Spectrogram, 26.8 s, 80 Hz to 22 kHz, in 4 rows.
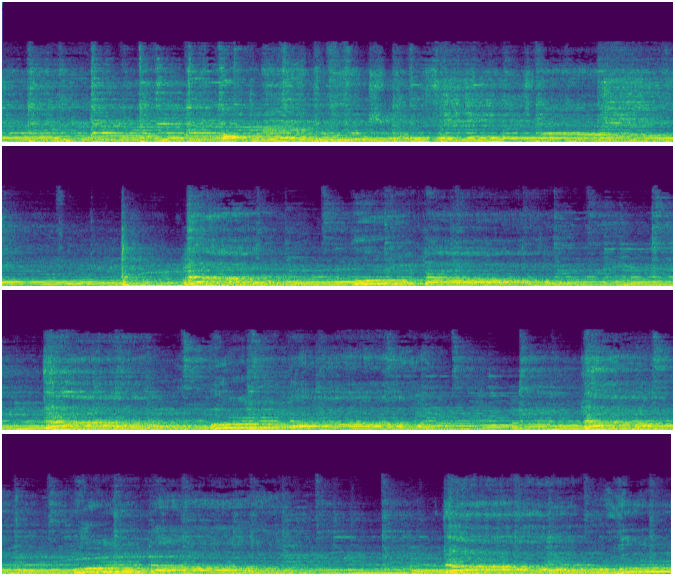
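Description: Rock band playing live in a large arena: electric guitars, bass guitar and drums under a male lead vocal, whose sung lines enter about 8 seconds in and return every few seconds.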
